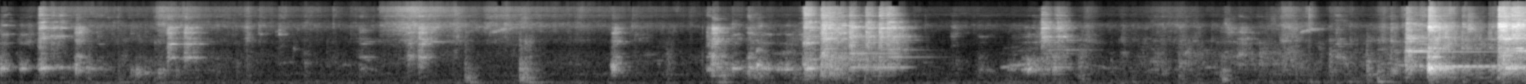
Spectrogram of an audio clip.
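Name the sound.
utensils being taken out and clattering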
